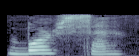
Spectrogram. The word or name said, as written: boursin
